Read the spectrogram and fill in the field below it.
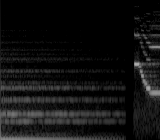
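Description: A knife sharpener's whistle melody in a radio advertisement for El Afilador orujo liqueur from Galicia: a held harmonic tone over a low hum fades out, then after a brief pause a bright, shrill panpipe run slides quickly down the scale.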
